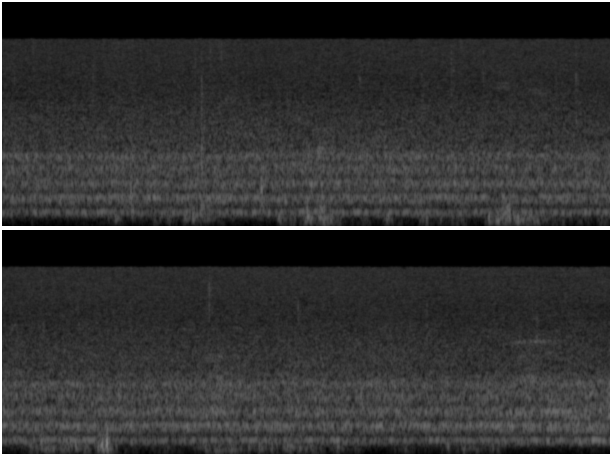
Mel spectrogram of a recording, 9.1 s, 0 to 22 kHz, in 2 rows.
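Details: Honey bee swarm that had settled next door, being coaxed into a cardboard box and moved to a new hive on 26 May 2013: a steady, dense droning hum with layered tones, unbroken throughout, with a few faint knocks.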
